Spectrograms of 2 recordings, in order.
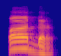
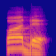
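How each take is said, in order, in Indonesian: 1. Lidah menyentuh r di akhir dengan ringan. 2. R di akhir dihilangkan sama sekali. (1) "dengan menyentuhkan ujung lidah kita ... ke huruf yang terakhir" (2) "Jadi tidak kode ... Ro-nya dihilangkan, tidak"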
